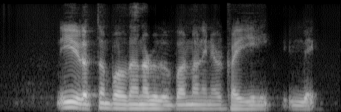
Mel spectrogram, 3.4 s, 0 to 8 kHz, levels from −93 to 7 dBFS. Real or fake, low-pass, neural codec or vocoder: fake; 7.2 kHz; codec, 16 kHz, 0.5 kbps, X-Codec, HuBERT features, trained on balanced general audio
